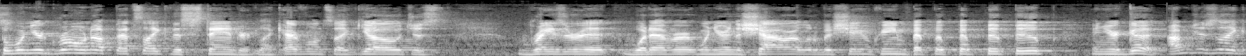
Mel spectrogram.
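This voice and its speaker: A man with a high-pitched voice speaks at a fairly quick pace with lively intonation amid noticeable background noise. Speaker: vlogger. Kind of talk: casual vlog monologue. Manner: animated.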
